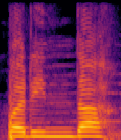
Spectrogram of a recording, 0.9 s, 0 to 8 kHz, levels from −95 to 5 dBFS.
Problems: constant background noise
